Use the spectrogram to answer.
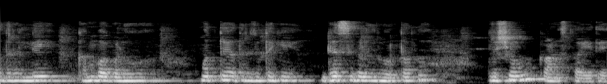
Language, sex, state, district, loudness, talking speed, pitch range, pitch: Kannada, male, Karnataka, Dharwad, -14 LUFS, 80 wpm, 170-185 Hz, 175 Hz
